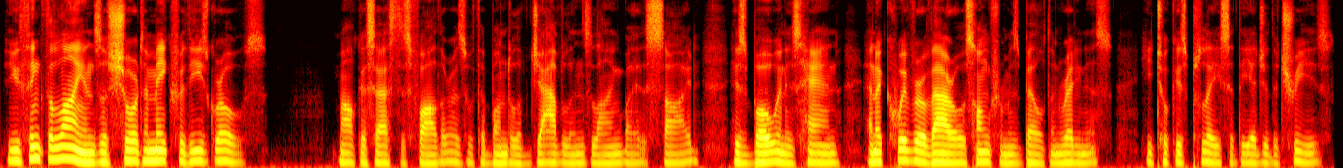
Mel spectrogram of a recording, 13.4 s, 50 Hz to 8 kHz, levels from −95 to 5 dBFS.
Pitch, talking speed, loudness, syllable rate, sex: 120 Hz, 230 wpm, -20 LUFS, 5.8 syllables/s, male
